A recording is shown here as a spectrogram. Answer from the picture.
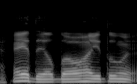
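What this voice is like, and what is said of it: Put-on cartoonish French accent. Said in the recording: “You gotta give a little accent ... What are you, Pepe Le Pew?”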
